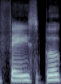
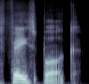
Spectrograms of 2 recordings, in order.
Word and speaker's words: Facebook: I've heard people say Facebook with stress on the book. It's Facebook.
